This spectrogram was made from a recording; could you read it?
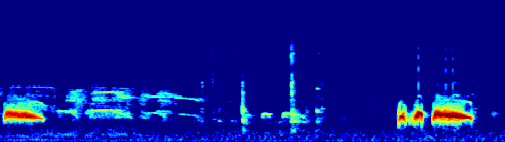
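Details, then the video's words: Spotted dove giving coos of the urging, calling and double-ending kinds, locally hai hậu, in Vietnam: one long low coo opens, faint softer notes follow, then two short notes and a long falling coo close the sequence. "tiếng cu gáy thúc và gáy gọi/ Tiếng cu gáy đôi háy còn gọi là hai hậu"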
